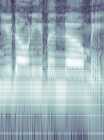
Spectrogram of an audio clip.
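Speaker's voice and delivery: ordinary talk, nothing marked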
